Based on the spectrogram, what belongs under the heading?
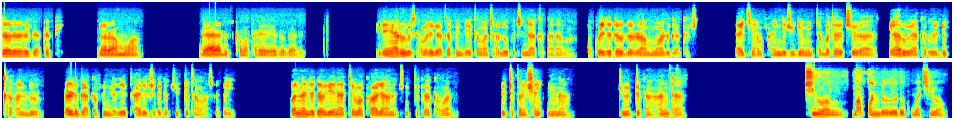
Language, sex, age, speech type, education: Hausa, male, 15-29, spontaneous, tertiary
